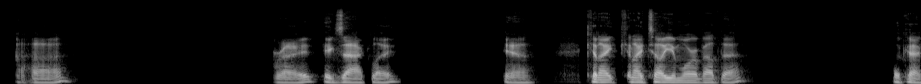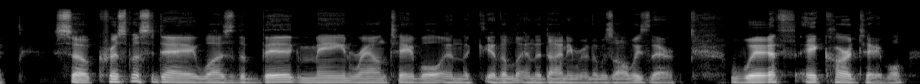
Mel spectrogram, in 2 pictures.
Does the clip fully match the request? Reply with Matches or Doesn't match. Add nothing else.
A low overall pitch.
Matches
